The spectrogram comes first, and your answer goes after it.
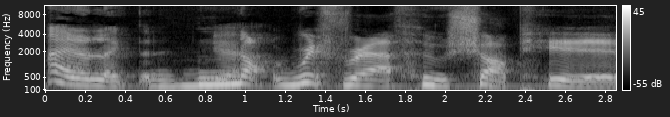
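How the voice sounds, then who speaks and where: A put-on character voice in a British accent, at a fairly slow pace over light background noise. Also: female-sounding voice, fairly high pitch for a woman. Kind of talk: posh, snobbish. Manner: haughty, disdainful.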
